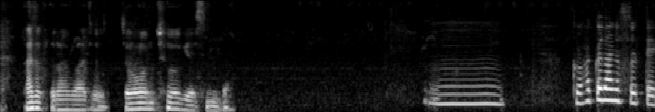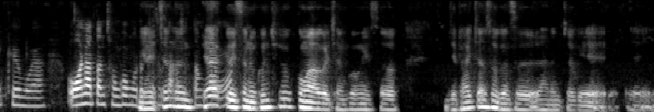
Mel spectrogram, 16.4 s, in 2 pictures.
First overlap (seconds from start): 9.9 s

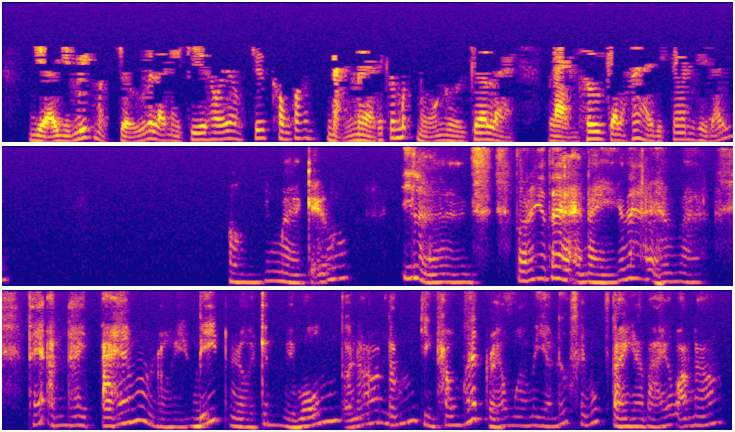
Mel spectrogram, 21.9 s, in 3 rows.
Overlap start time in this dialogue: none

